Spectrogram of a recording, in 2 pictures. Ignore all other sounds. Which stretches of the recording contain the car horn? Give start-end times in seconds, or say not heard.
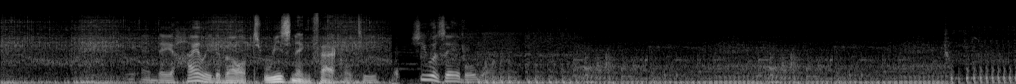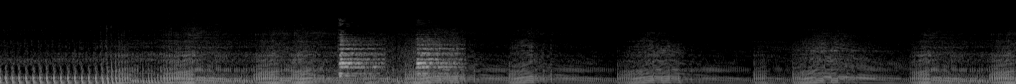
13.5-14.8.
